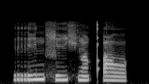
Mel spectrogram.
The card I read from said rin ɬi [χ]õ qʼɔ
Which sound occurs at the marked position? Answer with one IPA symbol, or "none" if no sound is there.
ç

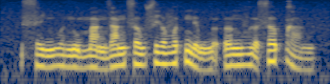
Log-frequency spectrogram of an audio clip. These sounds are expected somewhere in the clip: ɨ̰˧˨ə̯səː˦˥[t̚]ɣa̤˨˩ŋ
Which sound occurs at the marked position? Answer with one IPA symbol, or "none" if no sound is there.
p̚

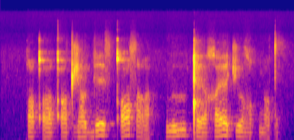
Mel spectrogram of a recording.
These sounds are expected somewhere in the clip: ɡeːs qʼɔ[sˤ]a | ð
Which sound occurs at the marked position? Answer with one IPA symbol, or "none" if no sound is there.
sˤ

